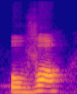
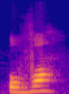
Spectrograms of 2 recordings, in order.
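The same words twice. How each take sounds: First: The 're' syllable is left out. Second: The same.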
